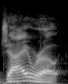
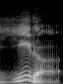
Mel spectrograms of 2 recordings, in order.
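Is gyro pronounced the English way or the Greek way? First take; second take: English; Greek. First: The word is pronounced the American English way. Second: The word is pronounced the Greek way. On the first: "In English, it's pronounced gyro" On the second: "the Greek version is gyro"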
